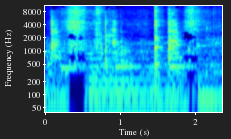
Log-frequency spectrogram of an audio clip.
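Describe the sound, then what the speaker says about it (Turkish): Chunks of meat for lokanta-style kavurma are stirred in a cooking pot with a utensil, producing repeated scraping and clanking against the metal over a constant sizzling fry, close and fairly loud. "Tekrar karıştırıp tenceremin kapağını kapatacağım."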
